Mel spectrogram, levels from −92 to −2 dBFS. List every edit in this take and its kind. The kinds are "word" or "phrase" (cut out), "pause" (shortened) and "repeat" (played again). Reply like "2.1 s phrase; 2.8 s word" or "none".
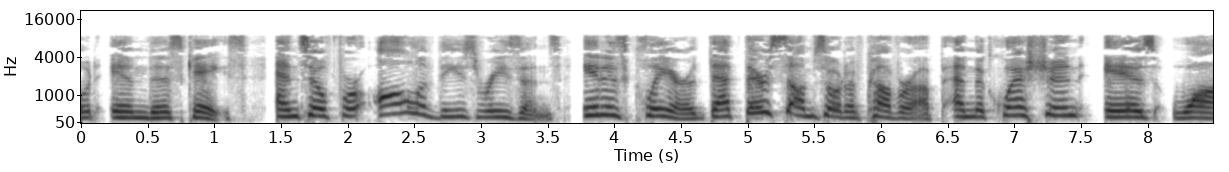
1.4 s pause; 3.7 s pause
